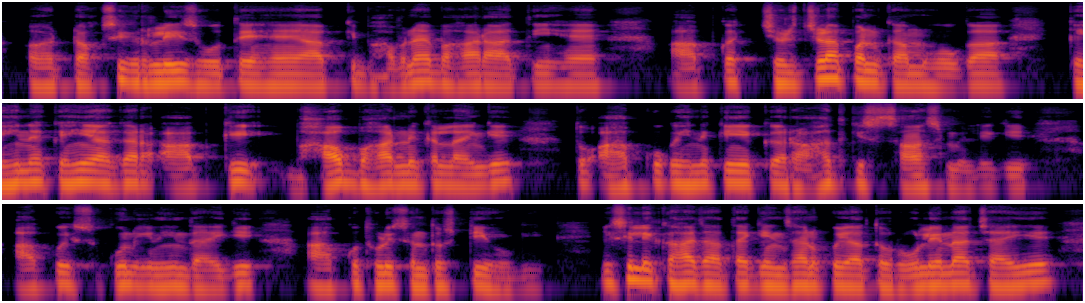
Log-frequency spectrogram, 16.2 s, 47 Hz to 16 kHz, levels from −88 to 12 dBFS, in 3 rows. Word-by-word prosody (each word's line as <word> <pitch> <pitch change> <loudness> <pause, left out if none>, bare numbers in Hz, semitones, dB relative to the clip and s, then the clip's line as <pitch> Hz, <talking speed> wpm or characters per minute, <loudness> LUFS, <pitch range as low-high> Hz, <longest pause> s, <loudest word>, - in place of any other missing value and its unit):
अ, 105 - -2
toxic 115 +5 +1
release 125 0 +4
होते 115 0 +1
हैं, 110 0 +1
आपकी 105 +1 -1
भावनाएँ 110 +5 0
बाहर 115 -1 0
आती 105 +1 -1
हैं, 110 0 -2 0.3
आपका 100 +6 -2
चिड़चिड़ापन 135 +3 +4
कम 110 -1 +2
होगा, 110 +2 0 0.4
कहीं 125 +1 0
न 145 +1 +2
कहीं 140 +1 +4
अगर 130 0 +2
आपके 105 +6 0 0.3
भाव 130 - +3
बाहर 125 0 +3
निकल 125 0 0
आएँगे 120 +6 0 0.3
तो - - -6
आपको 115 +4 -4
कहीं 125 -1 -1
न - - 0
कहीं 135 -1 +5
एक 130 0 -5
राहत 120 +1 -2
की - - -4
साँस 110 -1 +1
मिलेगी, 105 +2 -10 0.4
आपको 110 +5 -2
एक 130 - -3
सुकून 130 -1 -2
की 120 - -3
नींद 115 -1 -2
आएगी, 105 +5 -2 0.3
आपको 110 +3 -2
थोड़ी 125 0 +3
संतुष्टि 120 0 -2
होगी। 100 +1 -10 0.3
इसीलिए 160 +3 +4
कहा 135 -2 +3
जाता 125 -1 +1
है - - -1
कि 125 - 0
इंसान 120 +1 +1
को 120 +1 -2
या 115 -1 +4
तो 115 - -3
रो 105 +1 -3
लेना 125 +2 +4
चाहिए 130 +3 0
120 Hz, 205 wpm, -26 LUFS, 110-130 Hz, 0.4 s, कहीं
